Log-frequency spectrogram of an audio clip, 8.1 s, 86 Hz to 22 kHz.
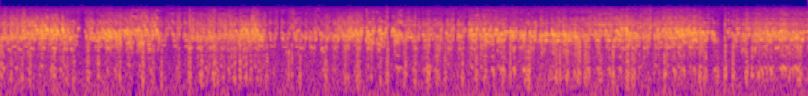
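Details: Black storks on their nest in Estonia, 7 June 2019, mid-morning, while an adult brings water. Sustained hoarse, buzzing squawks with rapid pulses, pausing briefly around 0.8 and 7 seconds.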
